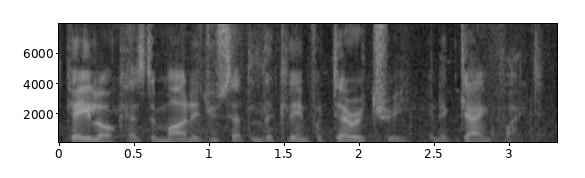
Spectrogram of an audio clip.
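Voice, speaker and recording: A man acts out a brisk Victorian ally briefing his gang in a video game. His low voice moves quickly and plainly, with faint noise behind. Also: natural voice. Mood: urgent. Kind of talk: video game cutscene acting.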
